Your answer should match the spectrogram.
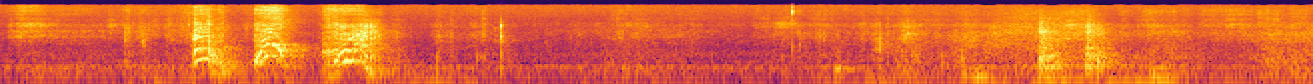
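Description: Nylon backpack pocket being zipped shut. A few short, loud yelp-like sounds with bending pitch come about a second in and again near the end; these may be an animal rather than the zip.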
